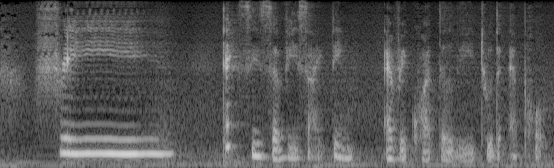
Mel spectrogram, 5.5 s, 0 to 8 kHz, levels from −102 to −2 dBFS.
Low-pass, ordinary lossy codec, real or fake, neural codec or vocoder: none; none; fake; codec, 16 kHz, 0.4 kbps, LongCat-Audio-Codec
